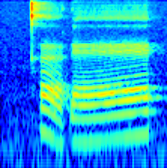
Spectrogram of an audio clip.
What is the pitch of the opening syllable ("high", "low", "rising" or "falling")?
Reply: falling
